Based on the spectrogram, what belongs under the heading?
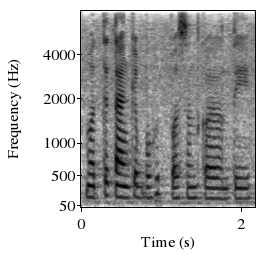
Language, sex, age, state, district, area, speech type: Odia, female, 45-60, Odisha, Rayagada, rural, spontaneous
